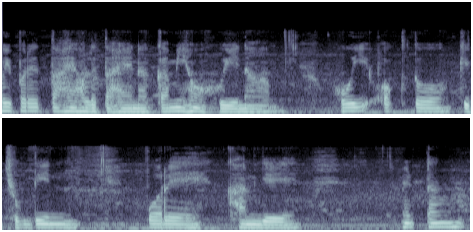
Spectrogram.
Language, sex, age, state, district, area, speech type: Santali, male, 30-45, Jharkhand, East Singhbhum, rural, spontaneous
